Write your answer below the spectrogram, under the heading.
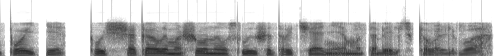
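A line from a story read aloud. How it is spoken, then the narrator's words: Growling. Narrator (Russian): прорычал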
